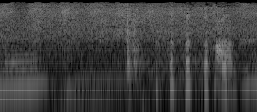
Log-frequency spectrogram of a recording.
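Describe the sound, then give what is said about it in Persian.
Beef, from the firm part of a veal cut, sizzles over heat in a pan with onions, giving a constant frying hiss. A voice is heard briefly at the start, and a few short, louder stirring scrapes follow. “بعد از اینکه گوشت پختش، در واقع گوشت زودتر از پیاز خواهد پخت. حرارت کمک میکنه که پخت گوشت سریعتر انجام بشه.”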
